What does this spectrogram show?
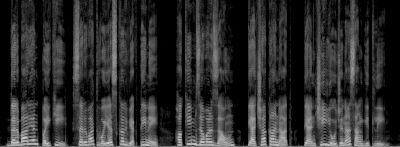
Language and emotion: Marathi, neutral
